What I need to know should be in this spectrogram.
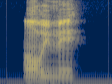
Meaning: to affect with a cold, to give someone a cold (illness)
- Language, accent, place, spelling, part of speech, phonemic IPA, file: French, France, Lyon, enrhumer, verb, /ɑ̃.ʁy.me/, LL-Q150 (fra)-enrhumer.wav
